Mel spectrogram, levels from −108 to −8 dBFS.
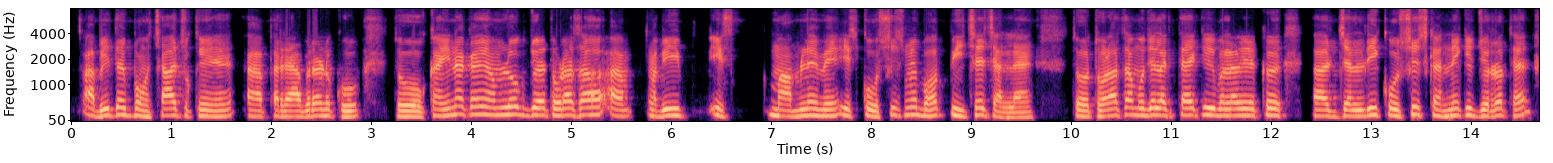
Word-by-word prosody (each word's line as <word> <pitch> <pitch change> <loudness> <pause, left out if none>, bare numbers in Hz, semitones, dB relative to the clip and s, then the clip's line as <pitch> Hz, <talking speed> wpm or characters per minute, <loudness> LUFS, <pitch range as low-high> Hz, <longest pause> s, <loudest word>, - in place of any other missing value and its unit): अभी 170 +1 +2
तक 190 -1 0
पहुँचा 175 +2 +1
चुके 165 -3 -4
हैं 155 +1 0 0.2
अ, 155 -1 +2
पर्यावरण 160 +2 +2
को, 150 0 +1 0.4
तो 150 -2 +3
कहीं 170 +1 +1
न 210 0 +3
कहीं 205 +1 +1
हम 190 -1 0
लोग 200 -2 +1
जो 190 - +3
है 185 - +2
थोड़ा-सा 185 +1 +2
अ, 160 -5 0 0.3
अभी 170 +3 +3 0.4
इस 155 -1 -6 0.4
मामले 165 +1 +2
में, 165 +1 +1
इस 180 -6 -1
कोशिश 170 +3 -2
में, 200 0 0
बहुत 170 +2 0
पीछे 185 +1 +1
चल 140 -5 -2
रहे 130 0 0
हैं। 135 +1 -3 0.4
तो 155 -2 +2
थोड़ा-सा 175 +4 +1
मुझे 185 0 +1
लगता 180 0 0
है 185 0 +2
कि 190 +2 +2
मतलब 175 0 +2
एक 180 +1 0 0.5
अ, 165 -1 +4 0.2
जल्दी 160 +3 +2
कोशिश 175 +3 +1
करने 170 +1 0
की 190 - +1
ज़रूरत 165 +2 -1
है। 175 +3 +1
170 Hz, 185 wpm, -22 LUFS, 160-185 Hz, 0.5 s, अ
